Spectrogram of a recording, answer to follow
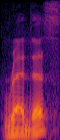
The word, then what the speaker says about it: Redis: to understand are these Redis is an acronym the name itself as an acronym for remote dictionary server and this acronym and it spelled or actually pronounced Redis not greedy or something like that the name remote dictionary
